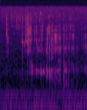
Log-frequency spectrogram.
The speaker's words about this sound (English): That's a real sound too. We're not adding that in. That's really a real pour.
